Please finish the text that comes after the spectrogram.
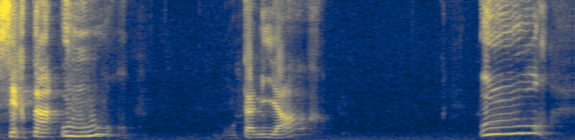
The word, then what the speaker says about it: ours: y a une faute, on ne doit pas prononcer le S de ours. Certains ours, montagnards, ours à demi léché.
